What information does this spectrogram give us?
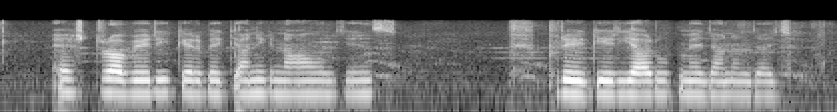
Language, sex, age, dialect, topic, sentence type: Maithili, female, 18-24, Bajjika, agriculture, statement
